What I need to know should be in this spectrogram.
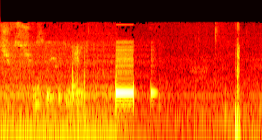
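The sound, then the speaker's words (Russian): Telephone beeps follow a dropped call: after soft, murmured talk comes one short, loud mid-pitched tone and a briefer, fainter one, then near silence broken by a few small clicks. “Вот у нас сорвался звонок, простите, но это не по нашей вине.”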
